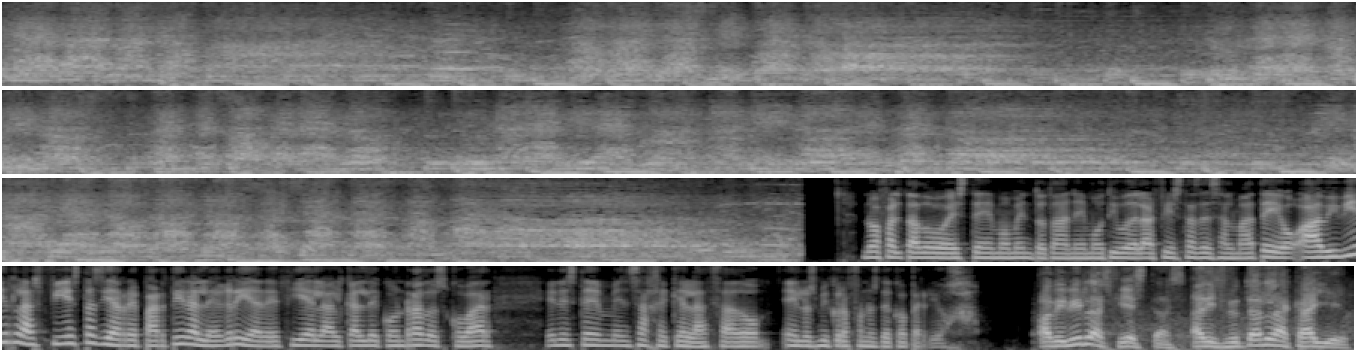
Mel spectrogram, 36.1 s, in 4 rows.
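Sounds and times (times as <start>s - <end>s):
crowd loudly singing city anthem in square: 0.0s - 23.4s
speech: 23.8s - 36.0s.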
